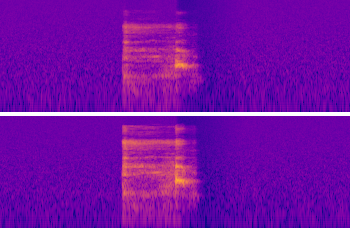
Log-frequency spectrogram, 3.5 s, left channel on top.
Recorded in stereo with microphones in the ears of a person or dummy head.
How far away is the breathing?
About 0.7 m.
